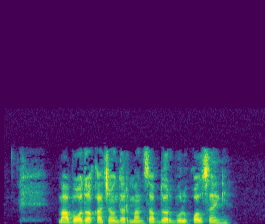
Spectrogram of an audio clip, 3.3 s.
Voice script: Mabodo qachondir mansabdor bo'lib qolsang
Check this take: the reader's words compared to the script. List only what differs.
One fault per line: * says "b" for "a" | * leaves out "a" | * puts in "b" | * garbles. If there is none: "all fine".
all fine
